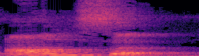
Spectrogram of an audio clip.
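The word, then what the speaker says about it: answer: देखिए दोस्तों कि आंसर ये गलत प्रोनाउंस करते हो आप लोग, इसको हम पढ़ते हैं आंसर। क्या पढ़ेंगे? आंसर।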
